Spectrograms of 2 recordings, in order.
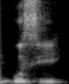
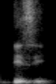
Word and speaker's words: busy: Usually with the letter I, sometimes the letter Y, and in the word busy, it is spelled with a U, but we do not say busi, we say busy.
